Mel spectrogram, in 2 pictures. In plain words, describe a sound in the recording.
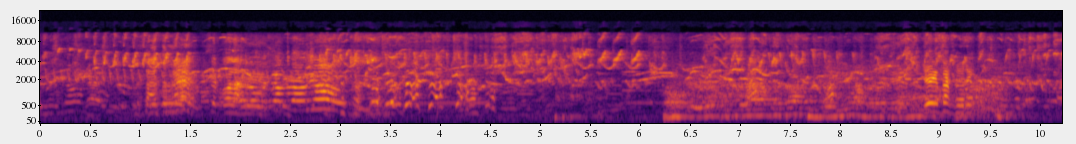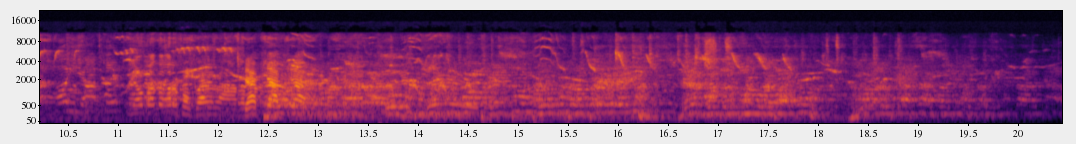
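A crowd of men and women talk and laugh loudly close by, outdoors.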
